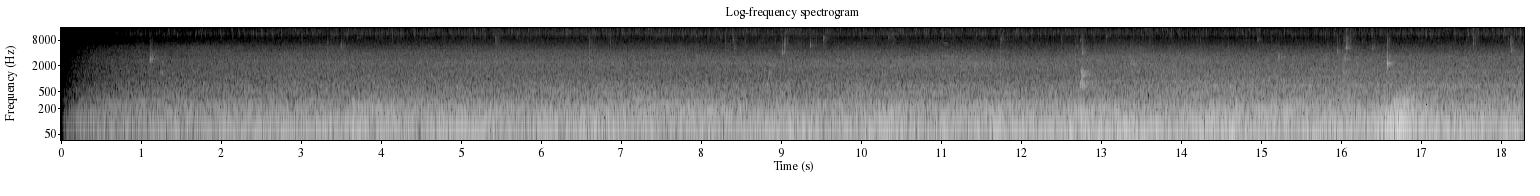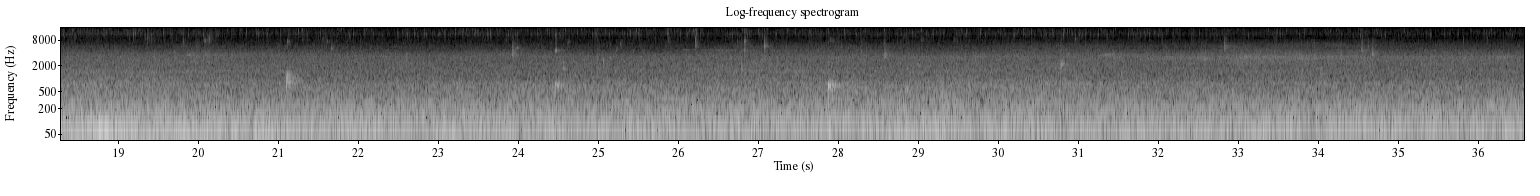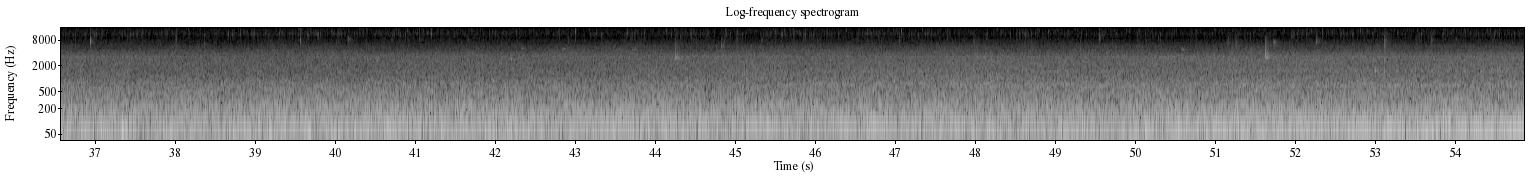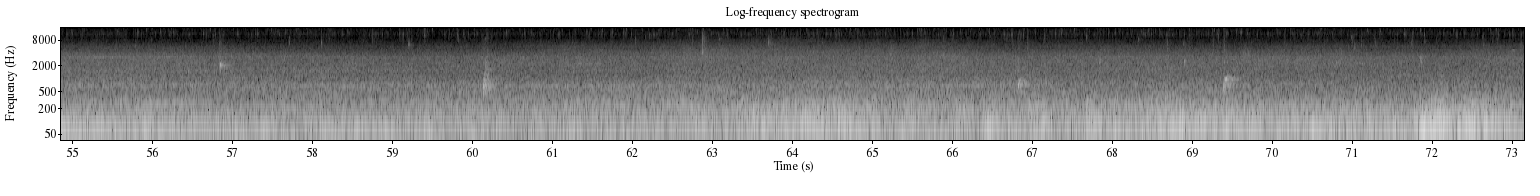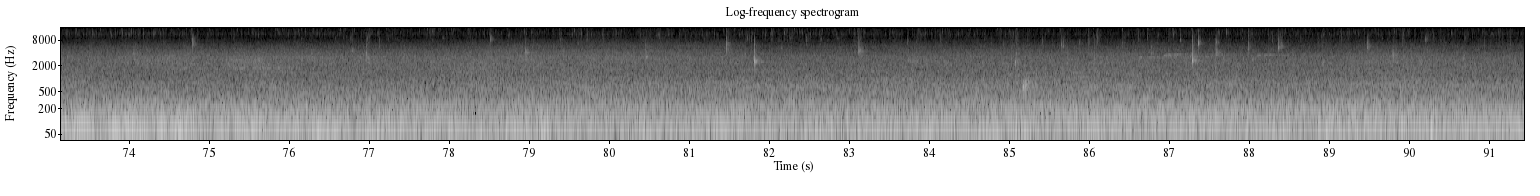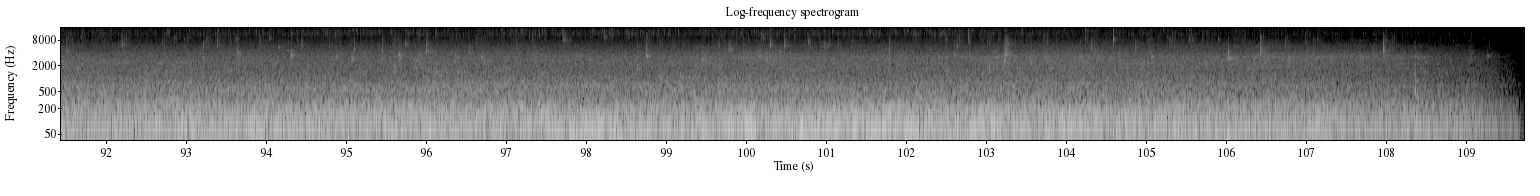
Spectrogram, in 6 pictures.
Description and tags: LLuvia gotas terraza
grabación después de un día de lluvia
gotas, lightning, lluvia, rain, raindrops, raining, Terrace, terraza, thunder, thunderstorm, ver, weather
